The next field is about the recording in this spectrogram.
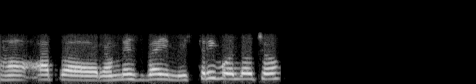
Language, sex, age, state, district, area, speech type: Gujarati, female, 60+, Gujarat, Kheda, rural, conversation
